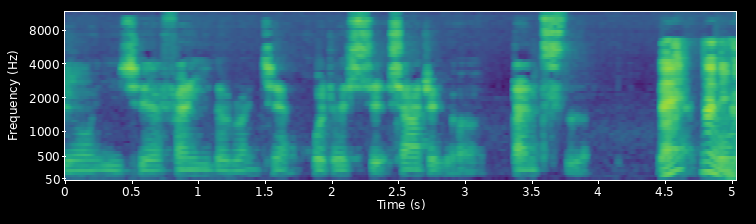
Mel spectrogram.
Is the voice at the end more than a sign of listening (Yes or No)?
Yes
